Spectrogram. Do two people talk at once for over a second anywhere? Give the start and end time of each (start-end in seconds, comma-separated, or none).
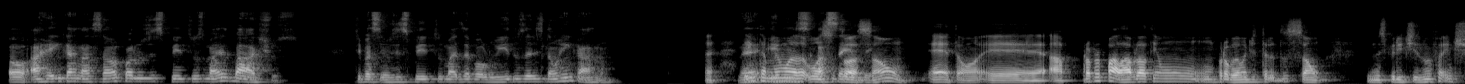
7.4-8.9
